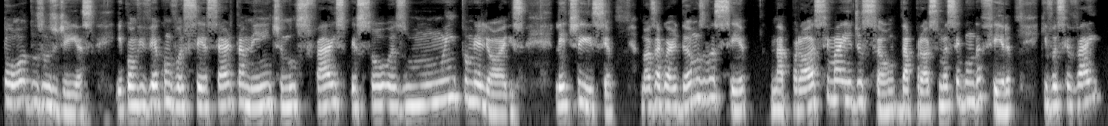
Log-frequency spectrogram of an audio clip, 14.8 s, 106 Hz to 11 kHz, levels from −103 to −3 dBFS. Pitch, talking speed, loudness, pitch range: 230 Hz, 105 wpm, -17 LUFS, 205-250 Hz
